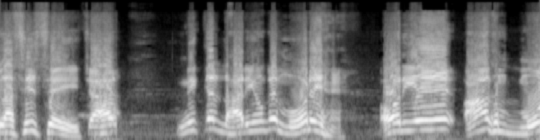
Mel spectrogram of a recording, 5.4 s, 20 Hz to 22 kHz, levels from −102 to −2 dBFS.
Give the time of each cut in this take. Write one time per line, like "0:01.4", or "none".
0:01.1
